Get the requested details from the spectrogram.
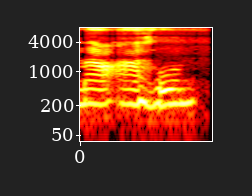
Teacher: Nah, ketika ada mim mati bertemu dengan mim, maka cara membacanya harus digunakan atau didengungkan 2 harokat, ditahan 2 harokat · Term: idgham mimi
